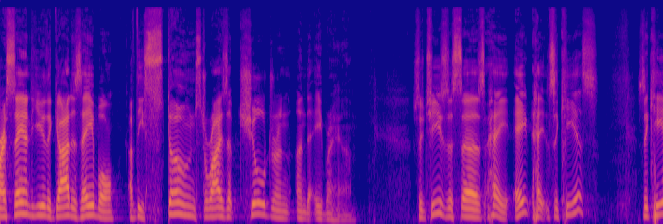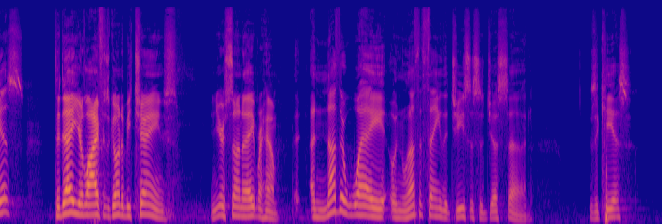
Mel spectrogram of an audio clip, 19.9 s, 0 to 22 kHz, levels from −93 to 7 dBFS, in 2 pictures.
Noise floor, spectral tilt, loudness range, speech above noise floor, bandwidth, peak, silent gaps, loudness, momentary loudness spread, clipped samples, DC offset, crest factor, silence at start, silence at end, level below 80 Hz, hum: -80 dBFS; -3.5 dB/octave; 9 LU; 48 dB; 19 kHz; -10 dBFS; none; -32 LUFS; 17 LU; under 0.1%; under 0.1%; 24 dB; 0 s; 0.55 s; -66 dBFS; none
